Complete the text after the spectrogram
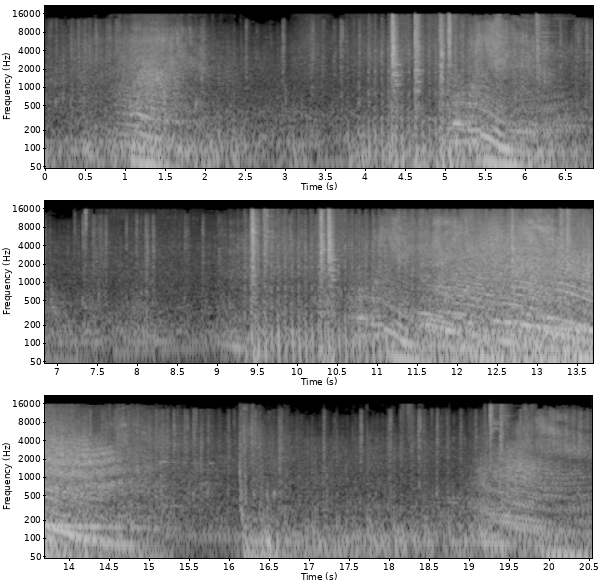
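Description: Planes roar past with a falling, whooshing pitch.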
